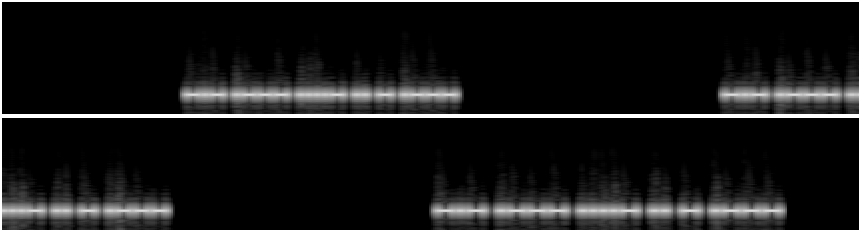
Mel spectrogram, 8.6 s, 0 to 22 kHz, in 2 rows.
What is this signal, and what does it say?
Morse code, heard as a keyed tone, about 51 wpm, 700 Hz. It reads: KJ4ITJ KJ4ITJ KJ4ITJ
